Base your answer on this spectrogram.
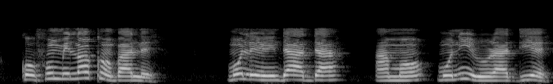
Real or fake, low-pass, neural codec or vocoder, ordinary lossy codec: real; 5.4 kHz; none; none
